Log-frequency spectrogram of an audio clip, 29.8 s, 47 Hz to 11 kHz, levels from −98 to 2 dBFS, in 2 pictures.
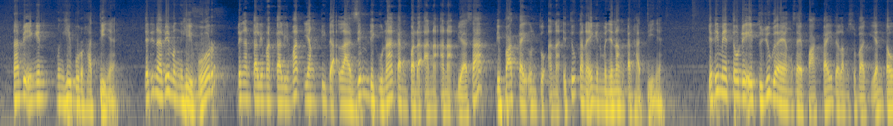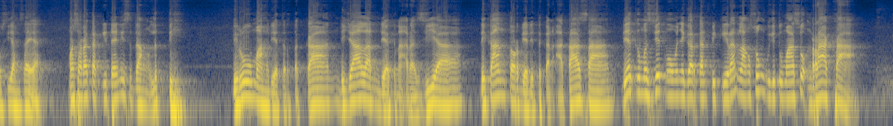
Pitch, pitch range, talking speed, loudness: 125 Hz, 105-155 Hz, 130 wpm, -12 LUFS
